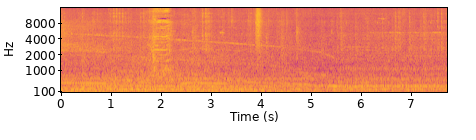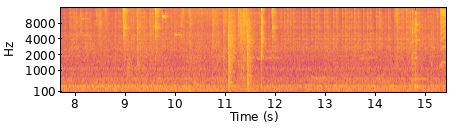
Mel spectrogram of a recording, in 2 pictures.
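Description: City bus, heard from inside, slowing to a halt with a whine that falls in pitch over the first few seconds. Its engine then idles steadily while it stands at the stop, with a few short clicks later on.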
